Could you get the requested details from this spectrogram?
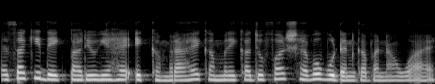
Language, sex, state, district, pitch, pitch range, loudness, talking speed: Hindi, female, Delhi, New Delhi, 215 Hz, 200-220 Hz, -17 LUFS, 305 wpm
